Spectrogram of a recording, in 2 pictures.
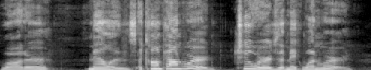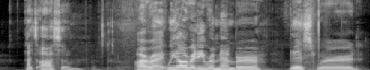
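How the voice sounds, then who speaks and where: A woman teaching a children's phonics lesson, slowly sounding out letters and syllables in an encouraging way. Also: on the high side, expressive, a little mellow. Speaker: kindergarten teacher.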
